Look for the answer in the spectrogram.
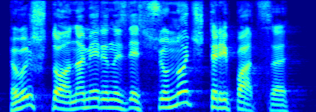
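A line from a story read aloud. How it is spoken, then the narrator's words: Angry question. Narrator (Russian): сердито осведомилась она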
